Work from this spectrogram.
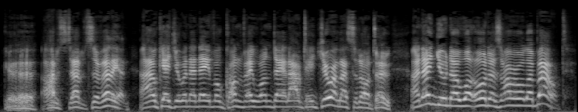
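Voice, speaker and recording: A pompous cartoon naval tugboat, bossy and military. The high voice is gravelly and very forceful, with a dry, close sound. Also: male voice, a little fast, hardly any pauses, no echo, exaggerated voice. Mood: bossy, barking. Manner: pompous, barking military orders. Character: pompous, bossy male navy tugboat officer. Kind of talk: cartoon character voice acting.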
